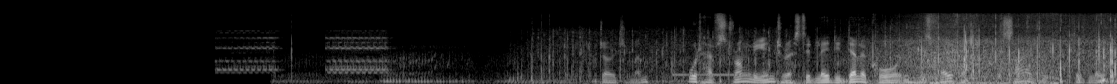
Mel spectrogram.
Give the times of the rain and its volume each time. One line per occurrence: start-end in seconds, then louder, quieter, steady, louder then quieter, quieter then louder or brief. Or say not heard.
5.1-11.1 louder.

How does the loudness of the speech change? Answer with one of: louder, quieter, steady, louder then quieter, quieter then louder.
louder then quieter.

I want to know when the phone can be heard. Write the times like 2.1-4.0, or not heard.
2.1-4.0, 6.7-7.5.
